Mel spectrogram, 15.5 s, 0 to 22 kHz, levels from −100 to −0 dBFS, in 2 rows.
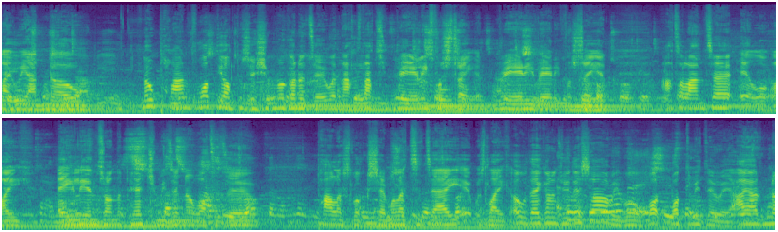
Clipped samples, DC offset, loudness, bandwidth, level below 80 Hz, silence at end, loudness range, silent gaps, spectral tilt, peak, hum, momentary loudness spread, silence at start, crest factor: under 0.1%; under 0.1%; -15 LUFS; 19.5 kHz; -34 dBFS; 0 s; 1 LU; none; -4.5 dB/octave; 0 dBFS; none; 7 LU; 0 s; 16 dB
